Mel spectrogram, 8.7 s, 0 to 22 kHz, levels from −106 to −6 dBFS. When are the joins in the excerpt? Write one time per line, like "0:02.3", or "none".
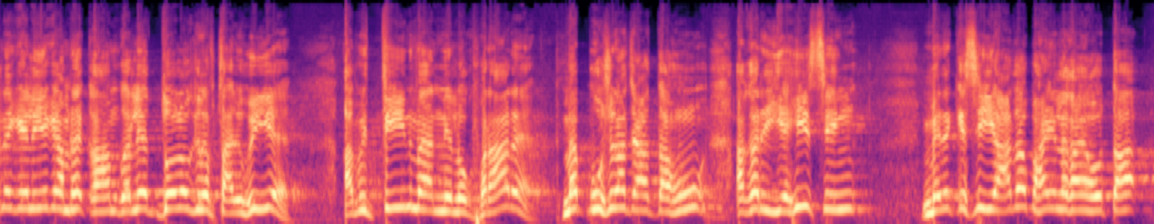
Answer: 0:04.1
